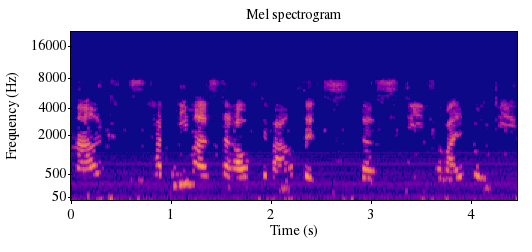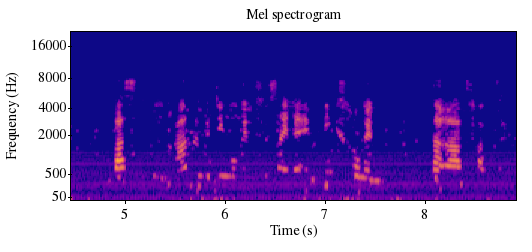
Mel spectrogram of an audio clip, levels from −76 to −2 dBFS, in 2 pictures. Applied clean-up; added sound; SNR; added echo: classical method spectral subtraction.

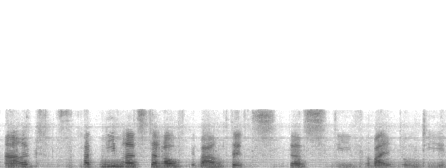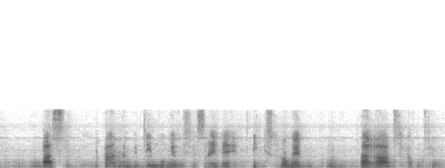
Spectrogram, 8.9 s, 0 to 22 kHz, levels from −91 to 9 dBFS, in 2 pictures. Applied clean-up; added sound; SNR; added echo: neural mask model RNNoise.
